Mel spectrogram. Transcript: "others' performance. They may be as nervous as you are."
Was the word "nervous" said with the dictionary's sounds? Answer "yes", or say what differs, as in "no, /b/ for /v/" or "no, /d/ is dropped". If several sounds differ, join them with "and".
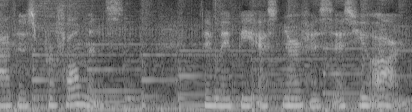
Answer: yes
